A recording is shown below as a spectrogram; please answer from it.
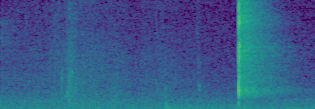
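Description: A single sharp click near the end, a lighter being sparked to light an Advent wreath candle, against quiet church room tone.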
